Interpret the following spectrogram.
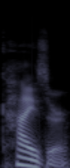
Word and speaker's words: Caesar: into the vocabulary and since there is no Soft C Sound in Latin Caesar is pronounced Kaiser and if it's one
